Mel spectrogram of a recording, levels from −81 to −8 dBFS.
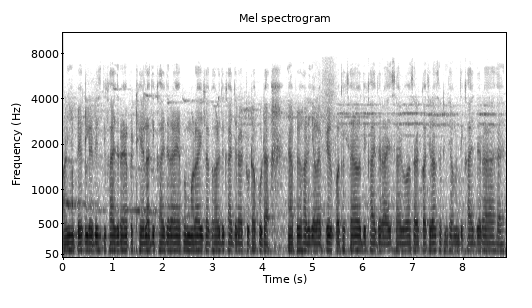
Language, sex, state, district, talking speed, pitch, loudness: Hindi, male, Himachal Pradesh, Shimla, 290 wpm, 105 Hz, -17 LUFS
